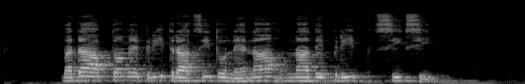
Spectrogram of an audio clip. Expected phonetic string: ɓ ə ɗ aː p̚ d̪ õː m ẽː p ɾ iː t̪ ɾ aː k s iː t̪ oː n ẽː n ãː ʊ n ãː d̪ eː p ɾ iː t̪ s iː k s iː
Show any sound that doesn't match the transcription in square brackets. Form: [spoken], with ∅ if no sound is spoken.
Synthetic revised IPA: ɓ ə ɗ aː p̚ [t̪] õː m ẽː p ɾ iː t̪ ɾ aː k s iː t̪ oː n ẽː n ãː ʊ n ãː d̪ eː p ɾ iː t̪ s iː k s iː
